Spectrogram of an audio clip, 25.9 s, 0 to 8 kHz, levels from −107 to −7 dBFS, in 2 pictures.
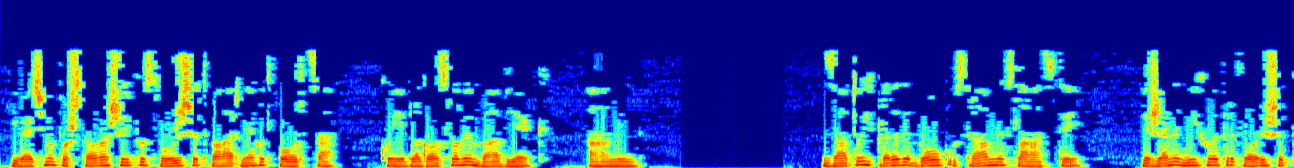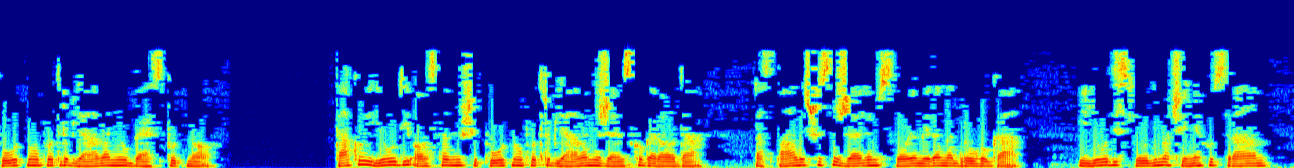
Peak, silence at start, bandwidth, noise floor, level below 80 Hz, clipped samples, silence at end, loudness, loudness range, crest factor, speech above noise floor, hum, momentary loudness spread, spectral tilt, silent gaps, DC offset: -8 dBFS; 0.05 s; 5.8 kHz; under -90 dBFS; -48 dBFS; under 0.1%; 0.25 s; -21 LUFS; 3 LU; 12 dB; over 70 dB; none; 6 LU; -11 dB/octave; none; under 0.1%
